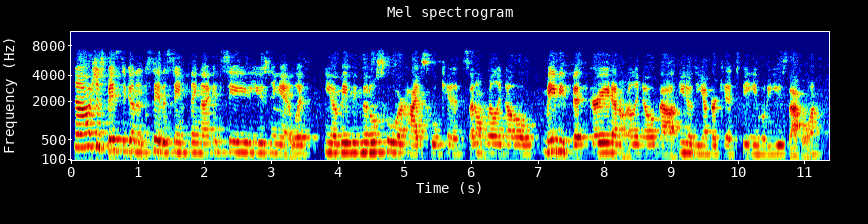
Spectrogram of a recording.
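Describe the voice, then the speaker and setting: A woman's voice: medium pitch, a little fast, hardly any pauses, fairly bright tone. Young woman, tentative and unsure, roomy echo, muffled video call. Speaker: education student in group discussion. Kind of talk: casual online group discussion. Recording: echoey lo-fi video call audio.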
